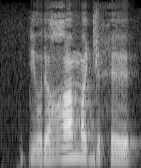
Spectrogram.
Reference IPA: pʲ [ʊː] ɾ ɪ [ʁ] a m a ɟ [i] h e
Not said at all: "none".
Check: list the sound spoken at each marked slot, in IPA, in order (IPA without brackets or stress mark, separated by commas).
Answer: ʊː, ʁ, e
